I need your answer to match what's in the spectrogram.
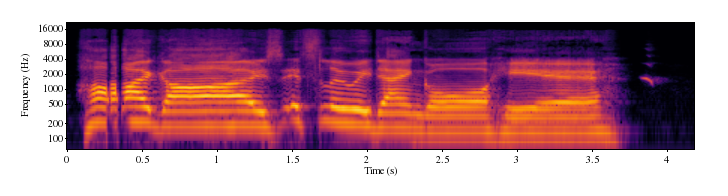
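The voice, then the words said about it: Louis Dangor impression. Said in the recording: “do a Louis Dangor impersonation”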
